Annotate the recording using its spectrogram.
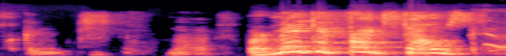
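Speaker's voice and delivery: put-on angry outburst, high and swooping. Describing angry cooking, the speaker acts out a mock pissed-off outburst. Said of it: "You're gonna get pissed off".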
